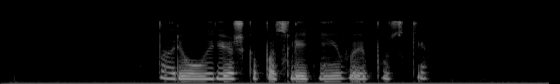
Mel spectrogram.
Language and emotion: Russian, sad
